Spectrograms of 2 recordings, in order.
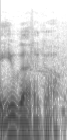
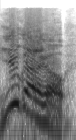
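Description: First: Much softer and lower, gently spoken; soft Wally version. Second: Much louder and higher, punching the words out; the way the pastor would shout it, not Wally; loud pushy version. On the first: Polite elder Wally urging the pastor, soft and low. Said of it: "No, this is Wally". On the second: Pastor mocks his own pushy style, loud and high. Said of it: "I'd be like". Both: Retold or imitated.

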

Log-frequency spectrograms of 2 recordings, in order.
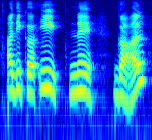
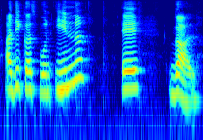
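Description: First: Inegal said slowly as i-ne-gal; phonetic split. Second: Inegal split as in, pause, egal; morphological split. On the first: Teacher showing phonetic split of inegal. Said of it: "după principiul fonetic". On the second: Teacher showing split by structure, in-egal. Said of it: "despart în funcție de structură". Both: Shown as a demonstration.

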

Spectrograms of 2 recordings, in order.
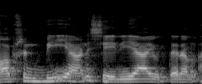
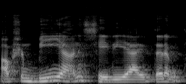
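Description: Both takes have the same delivery.

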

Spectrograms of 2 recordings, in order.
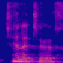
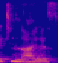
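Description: First: "tinnitus" as TIN-ih-tus, stressed on first syllable; providers' pronunciation. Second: "tinnitus" as tih-NYE-tus, stressed on middle syllable; accepted alternative pronunciation. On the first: Audiologist showing providers' usual form, "tinnitus" as TIN-ih-tus. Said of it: "more healthcare providers". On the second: Audiologist reassuring audience about other form, "tinnitus" as tih-NYE-tus. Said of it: "you're correct as well". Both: Shown as a demonstration.

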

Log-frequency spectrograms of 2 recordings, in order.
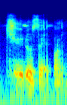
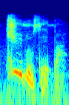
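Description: First: High-pitched voiced order; high command. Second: High whispered command; whispered order. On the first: Nanny commanding the girl to kill the snake, high voiced. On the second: Retold or imitated. Nanny urging the girl to kill the snake, whispered. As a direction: urge it in a hush. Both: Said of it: "Elle me dit".

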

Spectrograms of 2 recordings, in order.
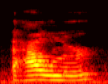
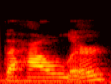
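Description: First: Louder, hammed-up Canadian accent. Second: Said in the usual way. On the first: Shown as a demonstration. Comic repeats the contest name for listeners, Canadian accent. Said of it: "say it in my Canadian accent". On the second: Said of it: "Let me say it in my Canadian accent".

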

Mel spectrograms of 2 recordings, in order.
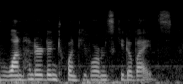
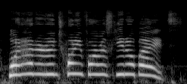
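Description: First: Said in the usual way. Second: High, loud triumphant call; high-pitched excited shout. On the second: Acted. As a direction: call the answer out across the class. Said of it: "Dana called".

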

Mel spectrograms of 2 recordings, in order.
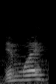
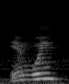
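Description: First: Imwe ending in "way"; alternate pronunciation. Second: Imwe ending in "wee"; trying a pronunciation. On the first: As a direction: say Imwe as "IM-way", with a questioning rise. Second try at the surname. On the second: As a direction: say Imwe as "IM-wee", with a questioning rise. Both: Shown as a demonstration.

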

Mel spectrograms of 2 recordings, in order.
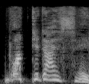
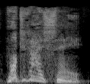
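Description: First: Triumphant shout at John. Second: Put-on higher, gloating child; first take, still held back; triumphant. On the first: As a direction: crow it at her brother. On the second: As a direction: crow over her brother. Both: A narrator's reading. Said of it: "she shouted".

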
